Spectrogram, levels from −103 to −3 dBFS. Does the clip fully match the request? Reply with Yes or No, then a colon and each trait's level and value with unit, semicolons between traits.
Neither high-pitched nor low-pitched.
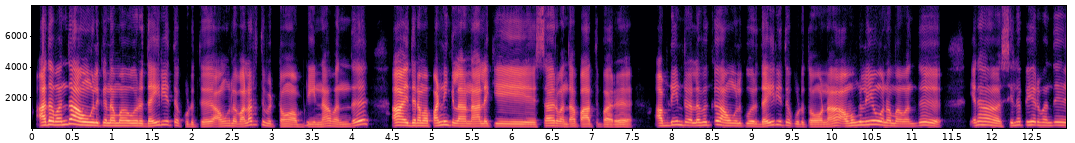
Yes: medium, 165 Hz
